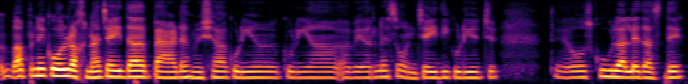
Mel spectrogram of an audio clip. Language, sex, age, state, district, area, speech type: Dogri, female, 30-45, Jammu and Kashmir, Reasi, rural, spontaneous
